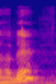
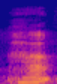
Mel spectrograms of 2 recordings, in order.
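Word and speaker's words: حاء: আসলো জিহ্বার মধ্যখান তার বরাবর উপাতাল সংজ্ঞা লাগে উচ্চারণ করতে হবে জিম এরকম ভাবে এই যে তারপরের হরফটা হা দেখুন এখানে সুন্দর করে বাংলা লেখা আছে হা তবে এটা কিন্তু হা এটা হা বলা যাবে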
